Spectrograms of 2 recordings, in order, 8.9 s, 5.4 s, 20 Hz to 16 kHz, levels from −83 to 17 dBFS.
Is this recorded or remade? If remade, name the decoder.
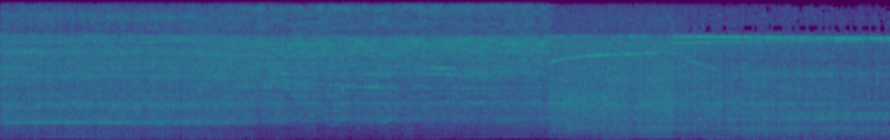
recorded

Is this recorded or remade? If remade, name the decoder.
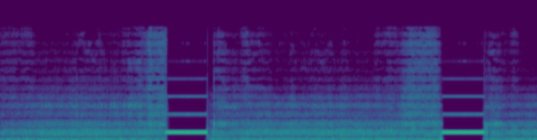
recorded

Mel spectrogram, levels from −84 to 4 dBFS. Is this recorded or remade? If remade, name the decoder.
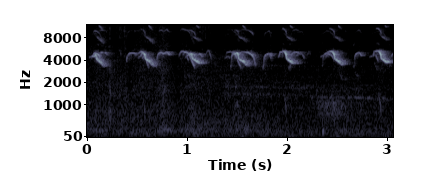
recorded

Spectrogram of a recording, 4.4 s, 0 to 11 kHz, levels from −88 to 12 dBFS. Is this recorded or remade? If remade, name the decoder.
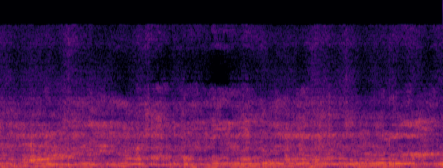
remade, codec, SNAC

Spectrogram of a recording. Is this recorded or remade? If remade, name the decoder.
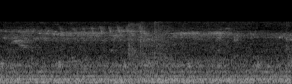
recorded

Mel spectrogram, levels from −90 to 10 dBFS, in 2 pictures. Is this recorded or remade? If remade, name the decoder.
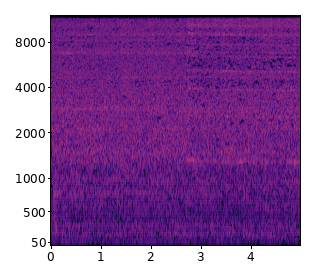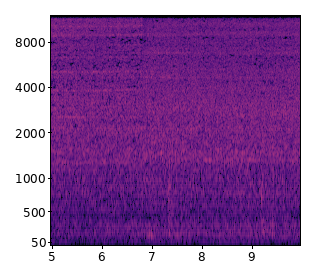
recorded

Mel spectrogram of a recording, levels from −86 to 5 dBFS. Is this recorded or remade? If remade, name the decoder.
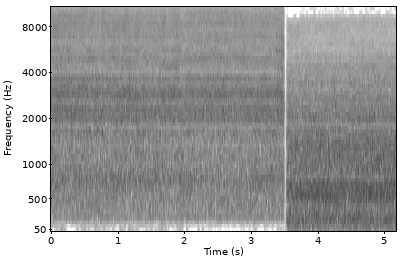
recorded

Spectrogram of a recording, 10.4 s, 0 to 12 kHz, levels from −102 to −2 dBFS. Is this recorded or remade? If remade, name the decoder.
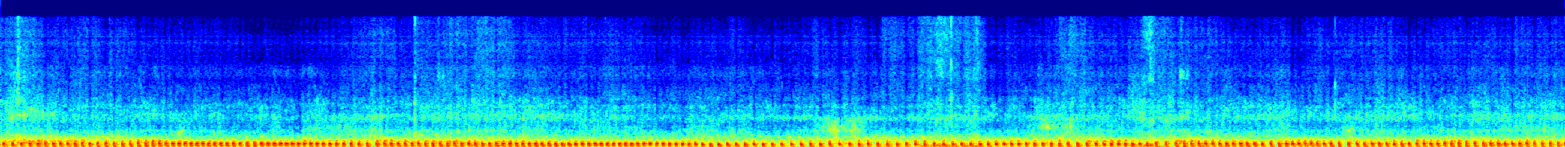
remade, codec, HILCodec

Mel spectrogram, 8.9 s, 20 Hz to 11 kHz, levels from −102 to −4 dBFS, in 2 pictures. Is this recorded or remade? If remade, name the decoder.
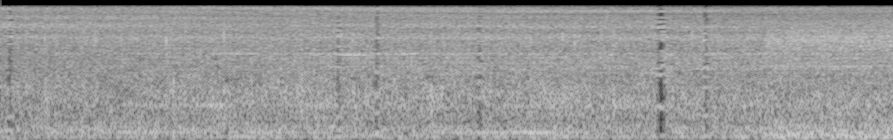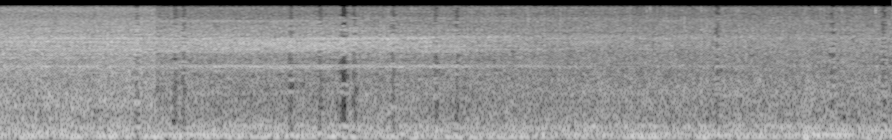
remade, vocoder, Vocos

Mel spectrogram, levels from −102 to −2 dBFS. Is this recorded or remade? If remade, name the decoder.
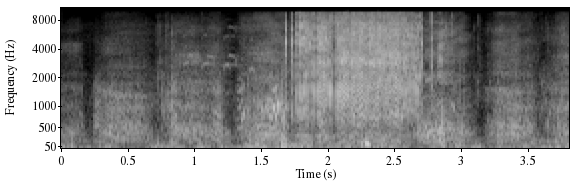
recorded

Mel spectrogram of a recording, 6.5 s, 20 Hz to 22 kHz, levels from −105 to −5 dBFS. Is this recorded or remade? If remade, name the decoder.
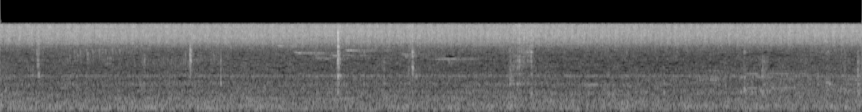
recorded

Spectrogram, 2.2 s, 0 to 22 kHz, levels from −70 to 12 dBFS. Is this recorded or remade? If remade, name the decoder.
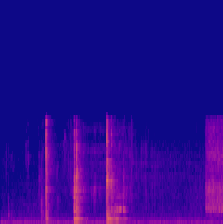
recorded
